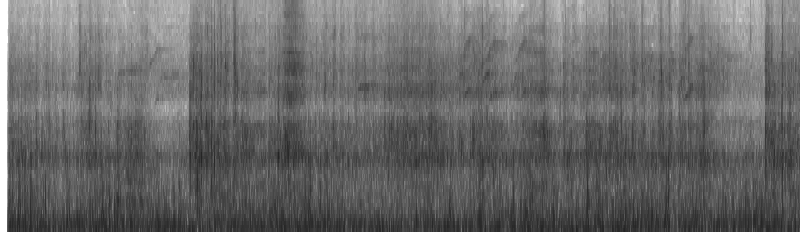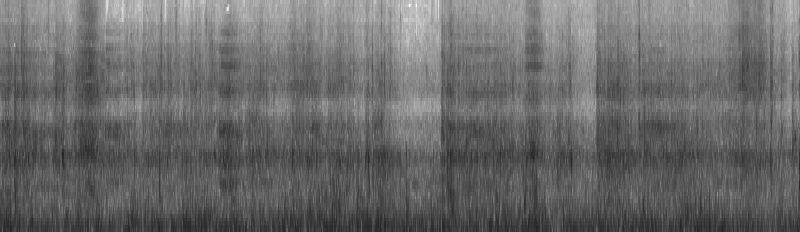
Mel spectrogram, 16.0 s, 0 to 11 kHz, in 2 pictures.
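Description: Wind buffeting the GoPro's microphone at riding speed, over the tyres of a Norco Sight A3 mountain bike rolling across rocky dirt, with short rattles and knocks from the bike over bumps.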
